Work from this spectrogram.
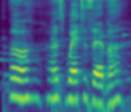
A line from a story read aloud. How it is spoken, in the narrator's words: said Alice in a melancholy tone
